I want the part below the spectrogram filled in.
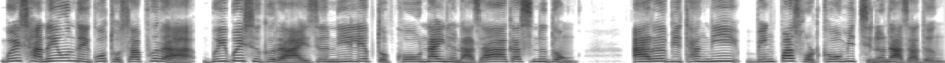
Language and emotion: Bodo, disgusted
